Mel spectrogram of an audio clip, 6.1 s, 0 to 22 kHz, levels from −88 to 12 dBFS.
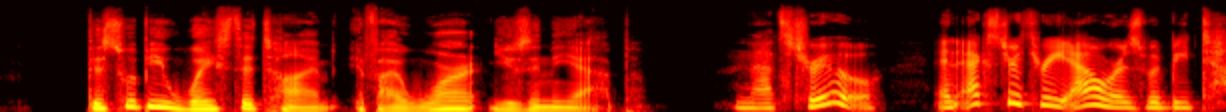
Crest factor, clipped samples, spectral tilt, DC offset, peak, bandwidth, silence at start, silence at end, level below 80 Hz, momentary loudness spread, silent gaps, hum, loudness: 18 dB; under 0.1%; -6 dB/octave; under 0.1%; -4 dBFS; 15 kHz; 0.45 s; 0 s; -52 dBFS; 11 LU; none; none; -21 LUFS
